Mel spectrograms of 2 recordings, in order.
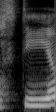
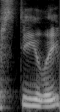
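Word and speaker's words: stele: There's actually a tower of abble steel or steelely. People pronounce it both ways actually apparently.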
